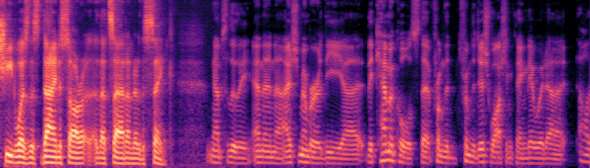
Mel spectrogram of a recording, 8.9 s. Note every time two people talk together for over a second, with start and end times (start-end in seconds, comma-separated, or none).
none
